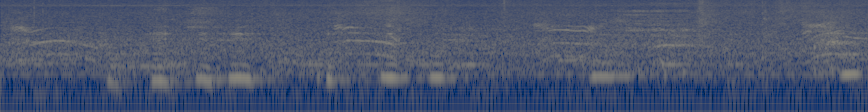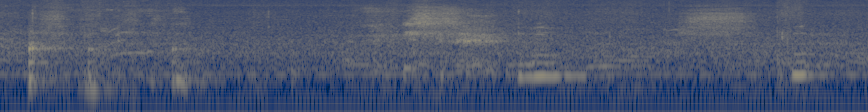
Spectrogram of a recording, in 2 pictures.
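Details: Three-day-old kittens being cared for indoors, with a four-month-old kitten named Pilt showing interest in them; thin, high mews come in brief scattered bursts, partly covered by people talking nearby.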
